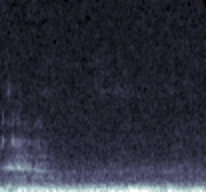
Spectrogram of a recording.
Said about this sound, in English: That's the sound of thunder, but I don't know if you can hear it.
